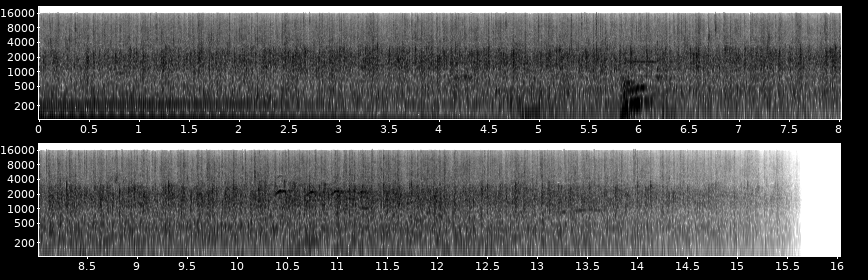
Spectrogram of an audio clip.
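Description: Audience applauding at the end of a live song, with the band's last sustained chord ringing under it for the first few seconds before it stops. A voice rises briefly out of the crowd about six seconds in, and the applause fades away near the end.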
